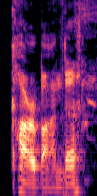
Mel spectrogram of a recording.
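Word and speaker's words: Ka'Bandha: you know uh fights kabanda sorry the to use the European pronunciation carbonda Oh I thought it was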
